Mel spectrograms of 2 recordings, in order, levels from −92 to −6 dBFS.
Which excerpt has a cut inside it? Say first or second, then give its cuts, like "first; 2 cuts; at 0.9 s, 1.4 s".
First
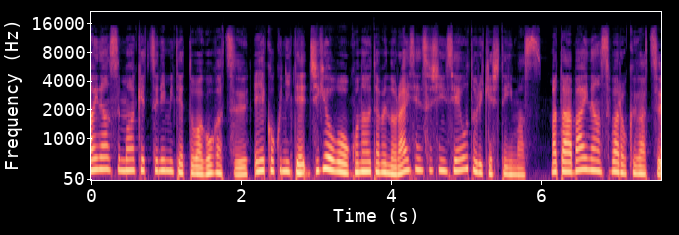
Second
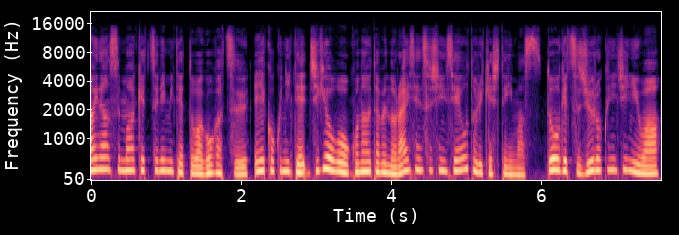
second; 1 cut; at 6.1 s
